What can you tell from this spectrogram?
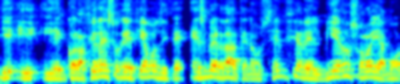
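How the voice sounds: A man speaks at a fast pace with a fairly high pitch. His voice is nasal. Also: ordinary pitch variation.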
